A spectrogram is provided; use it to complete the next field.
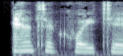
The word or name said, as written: antiquated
